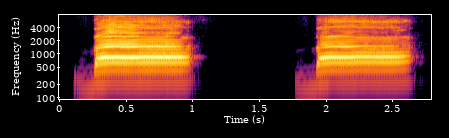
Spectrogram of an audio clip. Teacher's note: দুই ঠোঁটের ভিজা অংশ থেকে সিম্পল দুই ঠোঁট বন্ধ করেন, বন্ধ করে উচ্চারণ করতে হবে।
